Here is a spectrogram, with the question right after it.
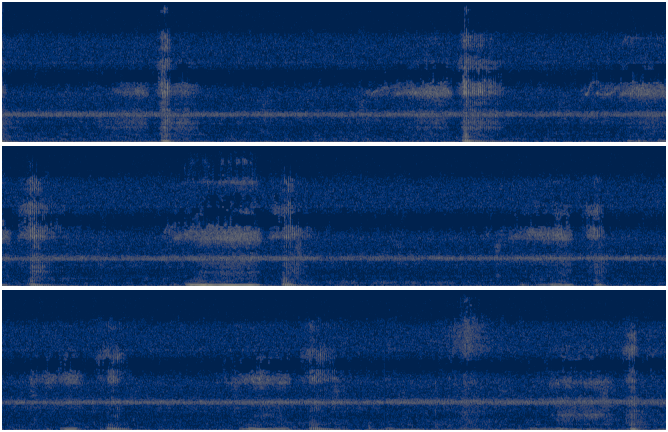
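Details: Female Beagle fast asleep after lots of walking and play, snoring loudly: soft, low, rumbling snorts recur every two to three seconds in an otherwise quiet room with a faint steady hum.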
